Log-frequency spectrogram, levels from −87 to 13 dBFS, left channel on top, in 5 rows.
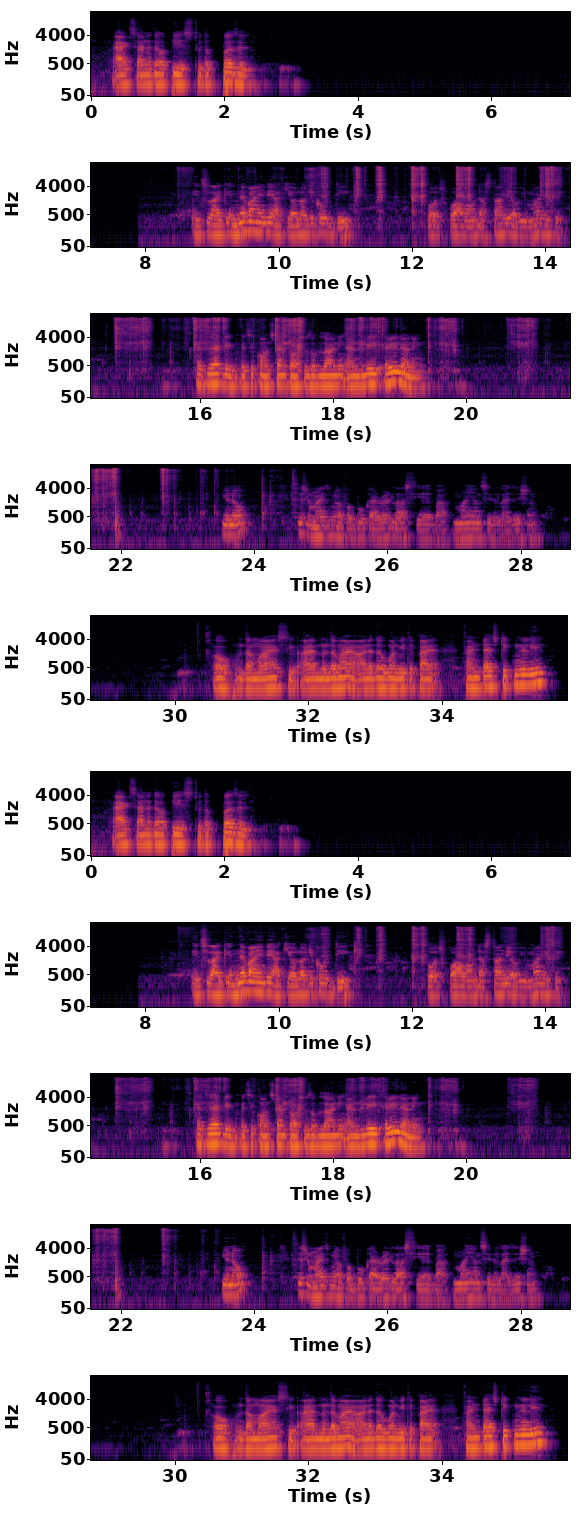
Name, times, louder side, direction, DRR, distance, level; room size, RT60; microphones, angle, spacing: voice 1, 0.3-2.4 15.9-19.4 30.1-30.2 30.6-33.9 34.3-35.6, right 1 dB, 10° right, 0.4 m, -25 dB
sound 1, 8.5-8.7 9.2-9.7 10.0-10.1 10.4-17.8 18.2-19.0 19.4-20.0 20.6-21.2 21.5-22.3 22.6-23.8 24.1-24.7, left 6 dB, 65° left, 0.6 m, -37 dB
voice 2, 8.7-11.4 12.2-14.3 23.5-23.9 24.7-28.2, right 3 dB, 80° right, 0.7 m, -30 dB
2.9 x 2.5 x 2.3 m
head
